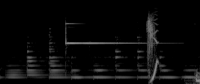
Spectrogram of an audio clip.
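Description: Countdown timer music ticks off its last few short notes, then a bright electronic ding rings out as time runs out, held for about a second. Near its end a very fast upward-sweeping whoosh marks the answer reveal.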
